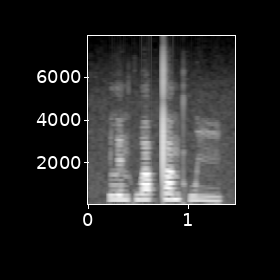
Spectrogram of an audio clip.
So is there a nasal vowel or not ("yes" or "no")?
no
